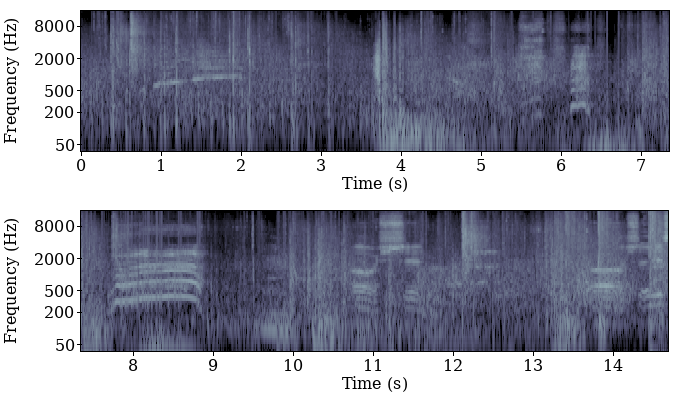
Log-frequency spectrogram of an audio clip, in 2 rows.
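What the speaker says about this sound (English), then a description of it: "Mad tanks coming over here, guys." Battlefield 1 open beta combat with tanks advancing: heavy bursts of gunfire and booming blasts crowd together loudly throughout, while people talk and shout over the noise.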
